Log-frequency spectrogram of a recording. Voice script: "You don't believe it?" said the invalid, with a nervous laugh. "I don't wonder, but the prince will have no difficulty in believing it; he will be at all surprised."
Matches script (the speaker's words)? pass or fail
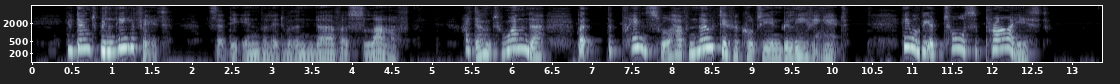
pass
